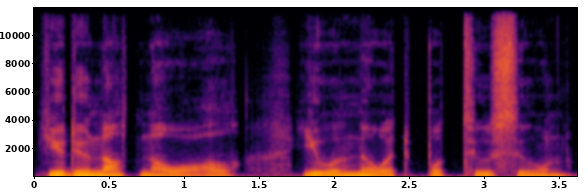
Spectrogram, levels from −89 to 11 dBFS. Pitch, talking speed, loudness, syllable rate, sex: 115 Hz, 215 wpm, -17 LUFS, 4.4 syllables/s, male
